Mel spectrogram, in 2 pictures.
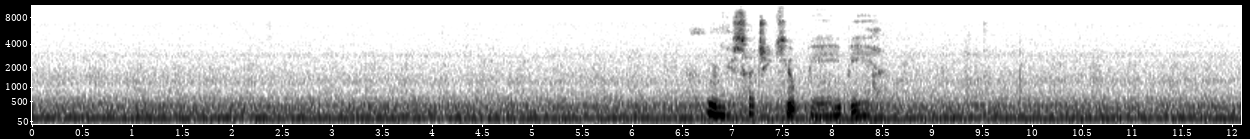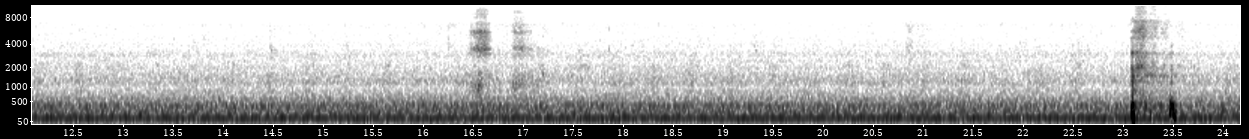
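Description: A hand softly rubs a dog's fur.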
